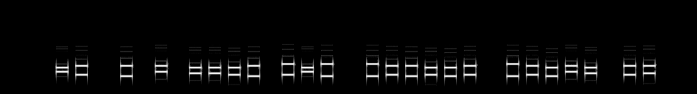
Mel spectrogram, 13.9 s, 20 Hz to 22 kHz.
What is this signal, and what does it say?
DTMF, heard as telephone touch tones, dialled by machine, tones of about 240 ms. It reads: *5 2 0 7742 6*3 352415 35107 58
